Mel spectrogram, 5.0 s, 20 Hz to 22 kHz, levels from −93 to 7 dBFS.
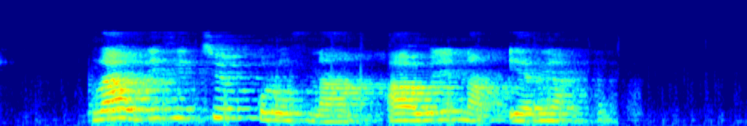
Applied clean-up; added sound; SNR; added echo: neural separator model SepFormer DNS4.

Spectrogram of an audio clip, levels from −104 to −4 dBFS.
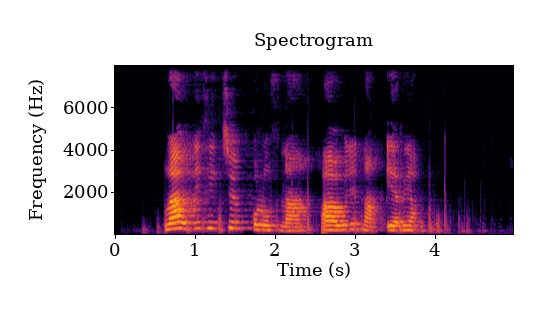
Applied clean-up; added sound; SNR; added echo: neural mask model DeepFilterNet 3.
